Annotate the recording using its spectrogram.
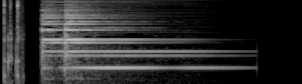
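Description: Animated subscribe-button sound effect: two quick clicks, then a bright bell ding that rings and fades away over about a second and a half.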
